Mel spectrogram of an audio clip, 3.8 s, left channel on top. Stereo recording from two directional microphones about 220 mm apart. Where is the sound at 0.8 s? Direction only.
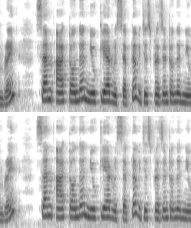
30° left (ahead or behind).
